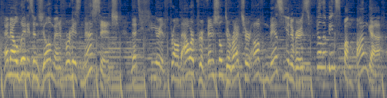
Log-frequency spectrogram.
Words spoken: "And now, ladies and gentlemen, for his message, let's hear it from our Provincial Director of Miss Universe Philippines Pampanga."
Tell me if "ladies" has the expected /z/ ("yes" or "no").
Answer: yes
